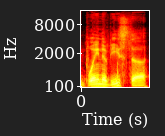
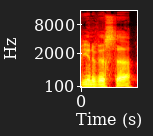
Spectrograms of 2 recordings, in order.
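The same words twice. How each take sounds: First: The name is said with Spanish sounds. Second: The name is said with English, non-Spanish sounds. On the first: This is how it would be said in a Spanish-speaking place. The speaker calls it wrong. "that's correct how you would pronounce it if it was a Spanish speaking place" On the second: This is what locals have always called the town. The speaker calls it right. "notice I didn't say it with a Spanish accent"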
